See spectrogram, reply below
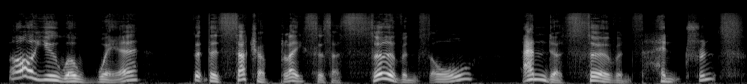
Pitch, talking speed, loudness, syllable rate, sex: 155 Hz, 130 wpm, -22 LUFS, 4.2 syllables/s, male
